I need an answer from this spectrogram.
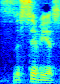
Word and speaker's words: lascivious: Verse 3, don't give into wantonness, and its recklessness, and lascivious.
